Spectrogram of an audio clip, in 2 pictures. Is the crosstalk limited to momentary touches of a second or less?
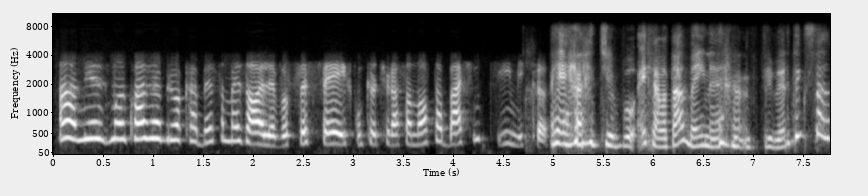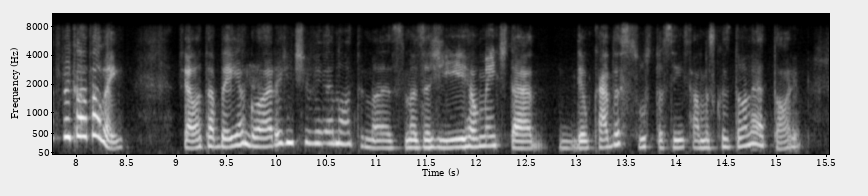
Yes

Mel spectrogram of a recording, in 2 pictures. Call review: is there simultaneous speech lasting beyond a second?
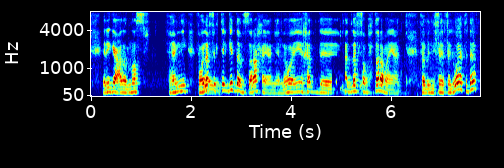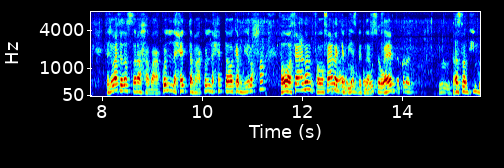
Yes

